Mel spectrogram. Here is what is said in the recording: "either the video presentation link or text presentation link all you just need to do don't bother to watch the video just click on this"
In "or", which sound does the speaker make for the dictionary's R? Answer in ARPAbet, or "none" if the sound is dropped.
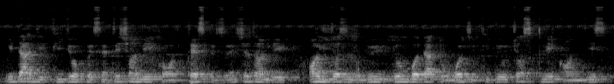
L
